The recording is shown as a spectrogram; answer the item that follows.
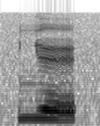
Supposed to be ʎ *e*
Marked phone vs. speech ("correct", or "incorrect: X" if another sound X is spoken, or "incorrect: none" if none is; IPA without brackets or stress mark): correct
